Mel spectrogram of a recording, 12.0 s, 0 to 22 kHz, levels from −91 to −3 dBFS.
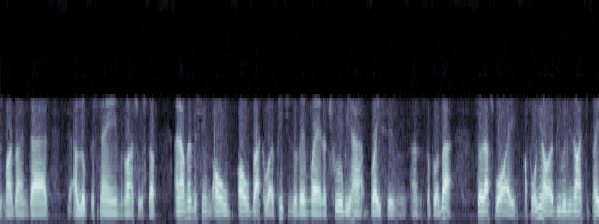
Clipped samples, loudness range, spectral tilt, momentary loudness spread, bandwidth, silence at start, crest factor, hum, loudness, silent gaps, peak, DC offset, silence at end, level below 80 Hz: under 0.1%; 2 LU; -8.5 dB/octave; 11 LU; 3.7 kHz; 0 s; 18 dB; none; -20 LUFS; none; -2 dBFS; under 0.1%; 0 s; -70 dBFS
